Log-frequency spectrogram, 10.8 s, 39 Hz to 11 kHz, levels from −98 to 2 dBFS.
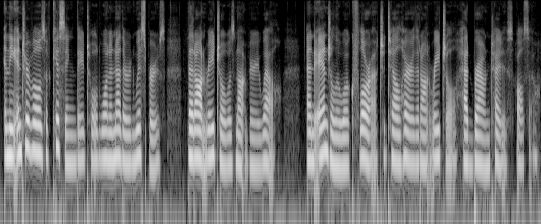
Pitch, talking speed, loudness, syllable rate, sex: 195 Hz, 175 wpm, -20 LUFS, 4.9 syllables/s, female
